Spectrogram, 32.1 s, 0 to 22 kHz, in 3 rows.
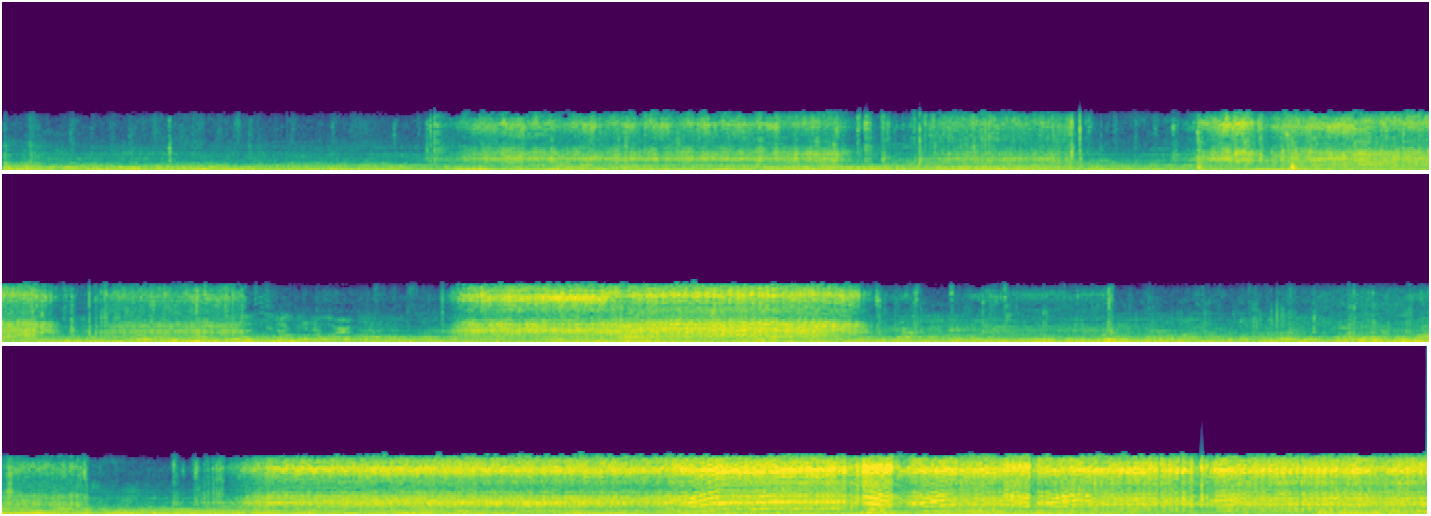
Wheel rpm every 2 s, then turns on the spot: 0, 10, 30, 20, 30, 30, 10, 70, 40, 0, 10, 40, 100, 180, 170, 180.
6-8 10-12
